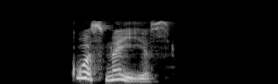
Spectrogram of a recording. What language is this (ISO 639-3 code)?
lav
